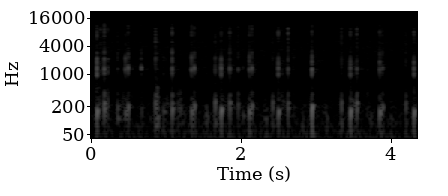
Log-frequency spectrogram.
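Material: Cotton canvas.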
